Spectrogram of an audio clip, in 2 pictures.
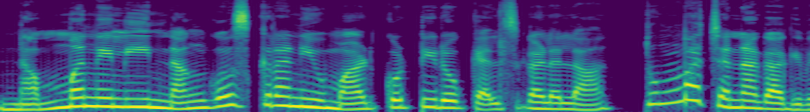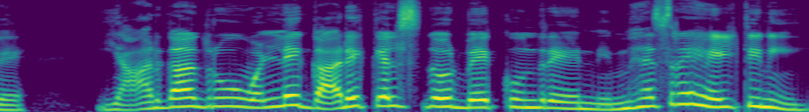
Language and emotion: Kannada, happy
